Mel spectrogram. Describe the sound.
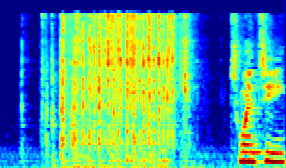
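Tarot cards are shuffled for a reading: a dense, rapid riffling and rustling runs for nearly two seconds, followed by a brief voice.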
